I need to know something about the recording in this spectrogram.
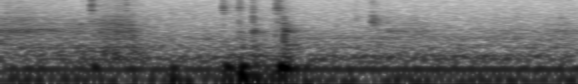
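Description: A few key presses on a Mac computer keyboard, short sharp clicks bunched around the middle, as Command-Tab is pressed to switch apps. A steady low hum runs underneath.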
